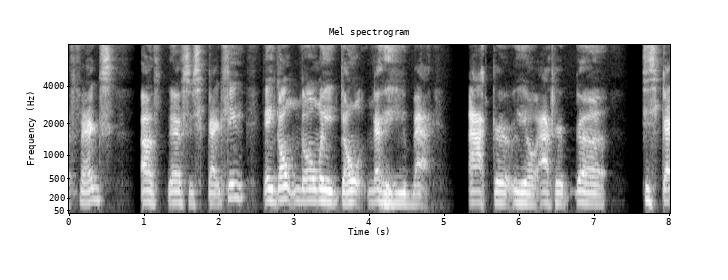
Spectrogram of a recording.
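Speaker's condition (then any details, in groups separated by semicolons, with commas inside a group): Cerebral palsy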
